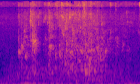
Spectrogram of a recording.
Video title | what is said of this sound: Samsung Washer Leaks Water in Tub | if you turn your basin, you can hear the water sloshing around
